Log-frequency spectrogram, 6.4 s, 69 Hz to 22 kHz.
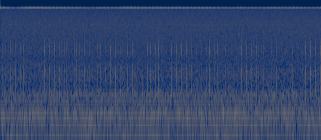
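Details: A 4-week-old kitten, described as always happy, purrs contentedly: an even, continuous rhythmic throbbing with no breaks, quiet and close.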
